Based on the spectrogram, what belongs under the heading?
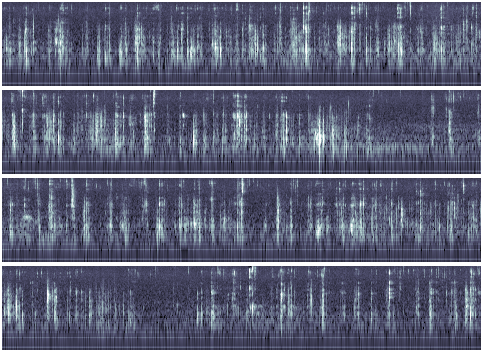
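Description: Close-miked chewing of soft, sticky chigiri mochi: a dense run of small, irregular wet mouth clicks, with one sharper click about halfway and a quieter stretch a few seconds before the end.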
